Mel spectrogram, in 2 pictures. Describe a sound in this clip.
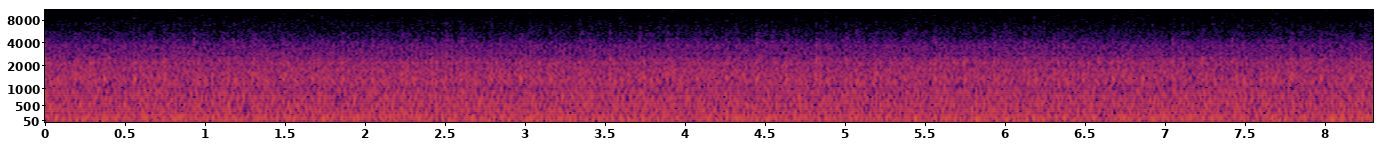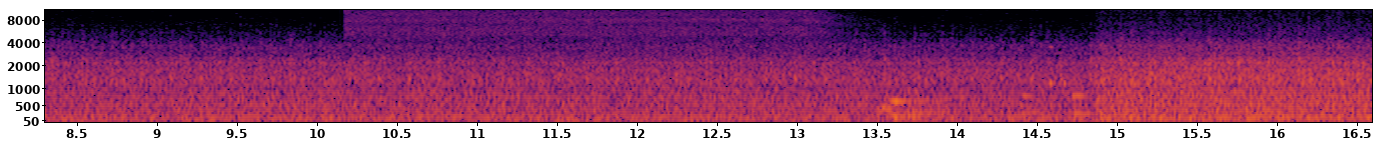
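A diesel locomotive engine rumbles steadily.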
